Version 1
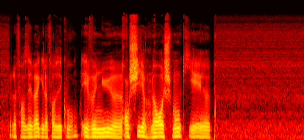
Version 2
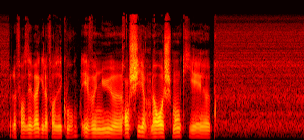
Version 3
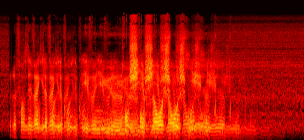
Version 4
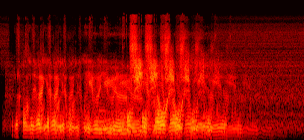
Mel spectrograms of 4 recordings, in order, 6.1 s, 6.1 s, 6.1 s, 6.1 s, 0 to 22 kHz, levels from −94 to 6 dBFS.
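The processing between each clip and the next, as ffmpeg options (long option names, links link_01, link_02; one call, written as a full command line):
ffmpeg -i in.wav -af "highpass=590" out.wav
ffmpeg -i in.wav -filter_complex "[0:a]asplit=6[link_01][link_02][link_03][link_04][link_05][link_06];[link_02]adelay=303,afreqshift=-32,volume=-3dB[link_07];[link_03]adelay=606,afreqshift=-64,volume=-10.5dB[link_08];[link_04]adelay=909,afreqshift=-96,volume=-18.1dB[link_09];[link_05]adelay=1212,afreqshift=-128,volume=-25.6dB[link_10];[link_06]adelay=1515,afreqshift=-160,volume=-33.1dB[link_11];[link_01][link_07][link_08][link_09][link_10][link_11]amix=inputs=6:normalize=0,volume=-2.5dB" out.wav
ffmpeg -i in.wav -filter_complex "[0:a]acrossover=split=770|3600[link_01][link_02][link_03];[link_01]adelay=40[link_04];[link_02]adelay=90[link_05];[link_04][link_05][link_03]amix=inputs=3:normalize=0,volume=-4dB" out.wav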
